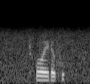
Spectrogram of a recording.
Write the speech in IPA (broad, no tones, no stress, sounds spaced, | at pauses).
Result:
ʈʰ o ɪ̯ ɽ ɨ f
